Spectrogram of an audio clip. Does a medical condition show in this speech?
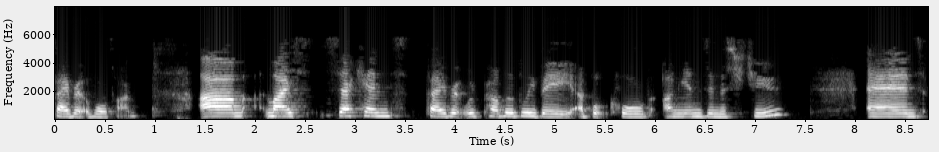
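Yes: cleft palate; congenital cleft palate, no palate roof at birth, repair surgeries at 18 months, palate later stretched; after slight palate revision surgery, closure restored, ongoing monitoring, further surgery not soon, protecting voice; palate not closing correctly before revision, now projects with ease, more singing control.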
